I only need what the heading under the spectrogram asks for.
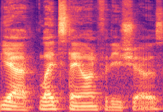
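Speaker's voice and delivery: low, expressionless, matter-of-fact deadpan. Retelling what a movie theater worker said about the lights: imitating a deadpan reply. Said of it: "he looked at me deadpan and was like".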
